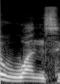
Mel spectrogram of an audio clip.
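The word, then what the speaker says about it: once: देखो यहां पे लिखा हुआ है ओ एन सी ई तो इसको पढ़ते हैं वंश।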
